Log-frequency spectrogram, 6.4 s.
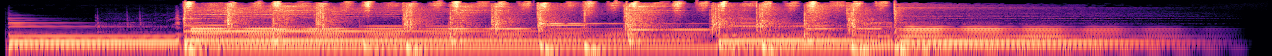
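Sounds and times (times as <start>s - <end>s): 
videocast intro jingle: 0.9s - 5.8s.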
